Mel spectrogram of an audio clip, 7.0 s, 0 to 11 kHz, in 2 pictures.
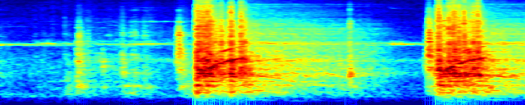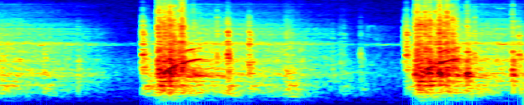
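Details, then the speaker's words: Allis Chalmers bulldozer with a Detroit Diesel two-stroke, unstarted for about 20 years, first start attempt: four bursts of harsh, high whirring grind about every 1.5 s. The starter motor spins before its pinion reaches the flywheel, so the engine is not turned. "what's happening here at the moment is the electric motors engaging before the pinions hitting the flywheel so that's why she's making that no"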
